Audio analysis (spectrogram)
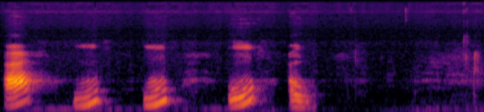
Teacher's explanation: जिन स्वरों के उच्चारण में जिह्वा का पिछला भाग उत्थापित होता है उन्हें पश्च स्वर कहते हैं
